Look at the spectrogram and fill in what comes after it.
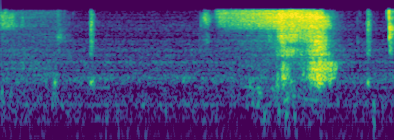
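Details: Mechanical ventilator sound: over faint room noise, a single airy hiss swells and fades in under a second with a few soft clicks as the ventilator delivers a breath; the speaker says it is his ventilator.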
